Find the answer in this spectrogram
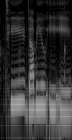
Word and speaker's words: Thuy: It's Thuy, guys. Twee. Well, that's how you pronounce it.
